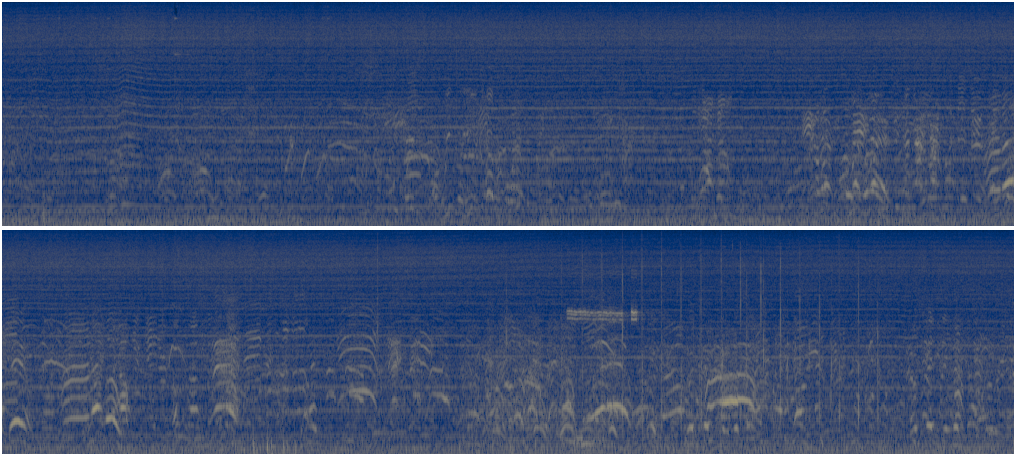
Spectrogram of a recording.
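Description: Players, coaches and sideline spectators shouting at a distance across a football field, the voices picking up through the second half. A short, steady, high-pitched whistle blast, typical of a referee's whistle, comes about two-thirds of the way through.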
